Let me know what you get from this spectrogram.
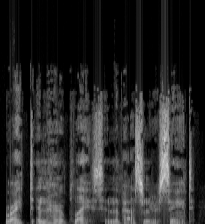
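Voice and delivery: ordinary delivery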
